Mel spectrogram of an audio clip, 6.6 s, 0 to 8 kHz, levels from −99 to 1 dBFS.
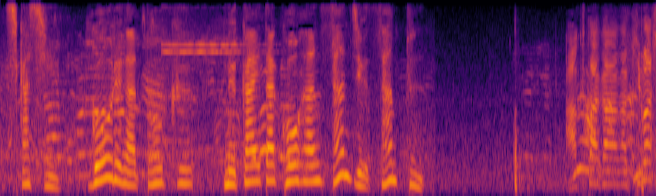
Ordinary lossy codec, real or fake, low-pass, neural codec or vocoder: none; real; 7.2 kHz; none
